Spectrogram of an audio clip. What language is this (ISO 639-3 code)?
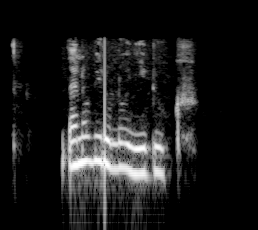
luo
